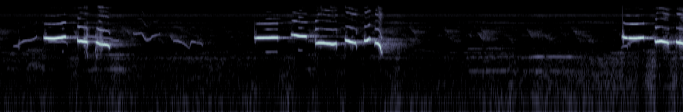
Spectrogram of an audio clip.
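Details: Ngalas song of an Oriental magpie-robin, a therapy recording for birds that have dropped their singing: three whistled phrases separated by pauses, each fast and varied with slurred ups and downs, soft twitters between.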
